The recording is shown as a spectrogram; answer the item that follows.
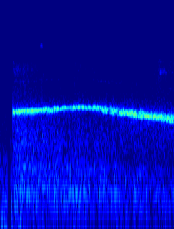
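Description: A faint single whistle-like tone, held steady and then slowly falling in pitch, over a low hiss.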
